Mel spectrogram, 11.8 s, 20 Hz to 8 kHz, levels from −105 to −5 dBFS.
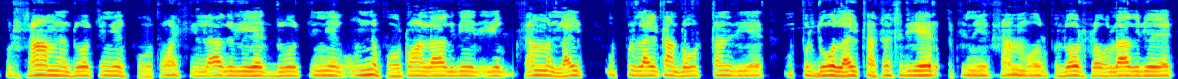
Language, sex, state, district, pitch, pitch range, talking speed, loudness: Marwari, male, Rajasthan, Nagaur, 165 Hz, 155-175 Hz, 215 wpm, -28 LUFS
